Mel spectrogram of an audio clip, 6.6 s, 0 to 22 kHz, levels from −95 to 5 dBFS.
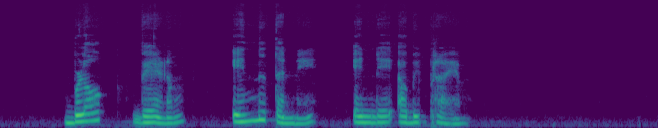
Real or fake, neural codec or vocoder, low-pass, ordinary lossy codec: fake; vocoder, 44.1 kHz, 128 mel bands every 512 samples, BigVGAN v2; 19.8 kHz; none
